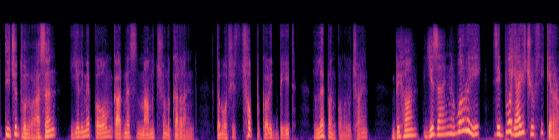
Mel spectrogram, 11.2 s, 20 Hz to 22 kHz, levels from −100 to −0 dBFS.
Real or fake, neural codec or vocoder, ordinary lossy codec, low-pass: fake; codec, 16 kHz in and 24 kHz out, 0.4 kbps, LongCat-Audio-Codec, fine tuned four codebook decoder; none; 10.8 kHz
